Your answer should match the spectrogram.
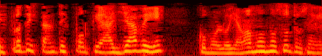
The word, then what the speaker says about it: Yahvé: Un protestante es reconocido porque le dice Jehová, ¿no? Y que es un nombre equivocado, es una colocación equivocada de las vocales.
